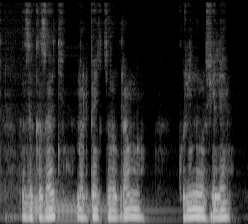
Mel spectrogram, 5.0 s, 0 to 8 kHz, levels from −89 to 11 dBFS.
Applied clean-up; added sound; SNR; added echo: none; Bass guitar; 15 dB; reverberation time 0.2 s.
